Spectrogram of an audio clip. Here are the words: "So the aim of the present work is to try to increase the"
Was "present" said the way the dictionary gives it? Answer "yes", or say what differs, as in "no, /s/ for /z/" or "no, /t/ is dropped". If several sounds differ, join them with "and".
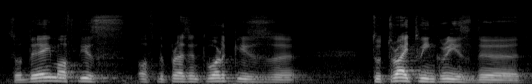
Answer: yes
